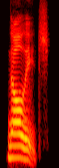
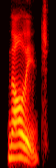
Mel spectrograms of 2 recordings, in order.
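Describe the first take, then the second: First: The word is said with English sounds. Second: The same.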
